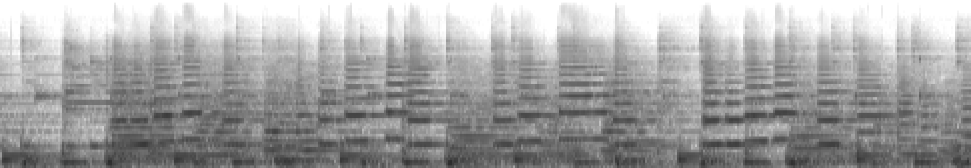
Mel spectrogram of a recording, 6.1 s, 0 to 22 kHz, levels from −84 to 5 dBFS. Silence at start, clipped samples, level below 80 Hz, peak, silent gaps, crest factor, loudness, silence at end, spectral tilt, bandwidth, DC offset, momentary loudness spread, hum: 0 s; under 0.1%; -38 dBFS; -4 dBFS; none; 14 dB; -18 LUFS; 0 s; -5.5 dB/octave; 15 kHz; under 0.1%; 4 LU; none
